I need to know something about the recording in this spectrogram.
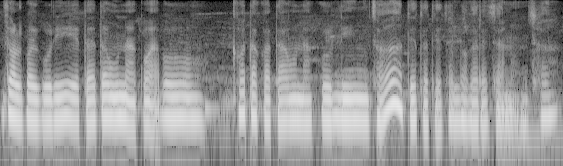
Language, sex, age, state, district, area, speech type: Nepali, female, 45-60, West Bengal, Jalpaiguri, urban, spontaneous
